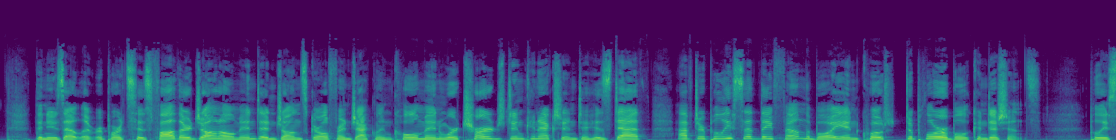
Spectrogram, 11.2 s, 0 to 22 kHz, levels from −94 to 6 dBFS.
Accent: American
